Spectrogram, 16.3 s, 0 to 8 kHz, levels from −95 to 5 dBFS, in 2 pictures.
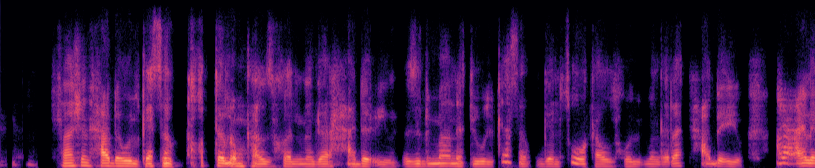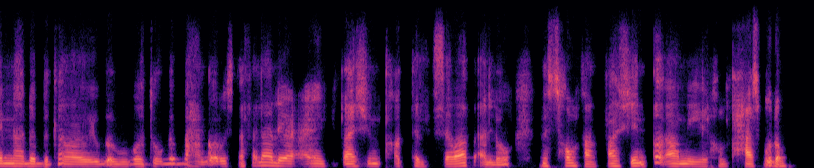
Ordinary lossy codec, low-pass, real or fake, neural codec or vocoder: Opus, 24 kbps; 7.2 kHz; fake; codec, 24 kHz, 1 kbps, SNAC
